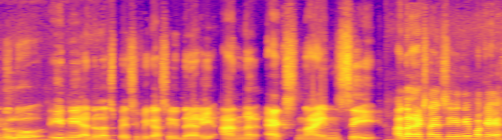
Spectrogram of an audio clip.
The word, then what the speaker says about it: Honor: Ini bacanya Honor ya, kayak bahasa Inggrisnya honor, bukan honor gitu ya.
